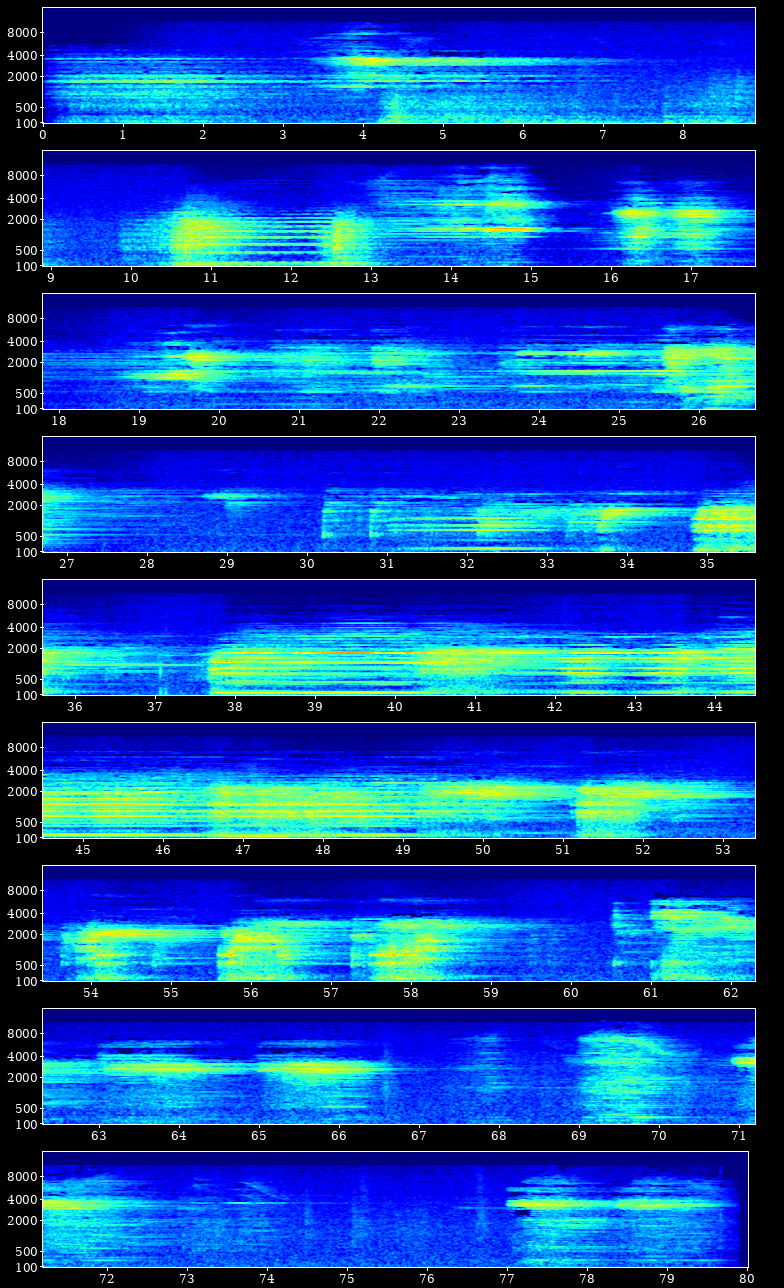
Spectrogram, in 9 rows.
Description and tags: strange loop performance1 081210
08.12.2010: about 20.40 the Strange Loop performance: audio-video-dance performance. Poznan, Ratajczaka street, in Theatre of the Eighth Day seat.
music, sounds, field-recording, noise, theatre, performance, poznan, feedback, poland, stage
